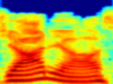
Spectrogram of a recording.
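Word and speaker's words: Jan Jas: His name is Jan Yass. His name it's spelled Jan space Jas.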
